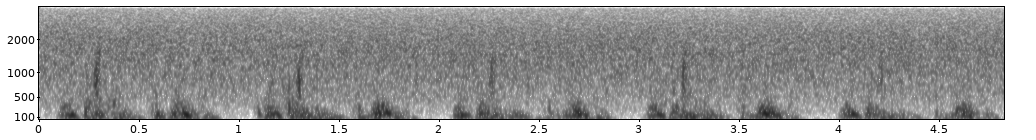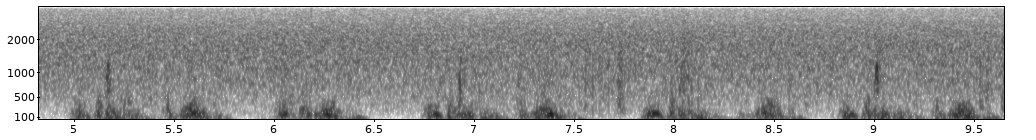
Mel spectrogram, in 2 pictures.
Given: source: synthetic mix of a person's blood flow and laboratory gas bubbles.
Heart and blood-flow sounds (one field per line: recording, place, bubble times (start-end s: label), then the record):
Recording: Doppler ultrasound of blood flow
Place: precordium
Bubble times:
1.06-1.19 s: bubbles
2.19-2.24 s: bubbles
From the record:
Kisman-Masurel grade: 111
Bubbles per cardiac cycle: 1 to 2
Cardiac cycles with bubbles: 1 to 10%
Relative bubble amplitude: barely perceptible (0.100 to 0.250)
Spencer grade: 1 (occasional bubble signal discernible with the cardiac motion signal, with majority of cardiac periods free of bubbles)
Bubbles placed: only in the low amplitude regions of the cardiac cycle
